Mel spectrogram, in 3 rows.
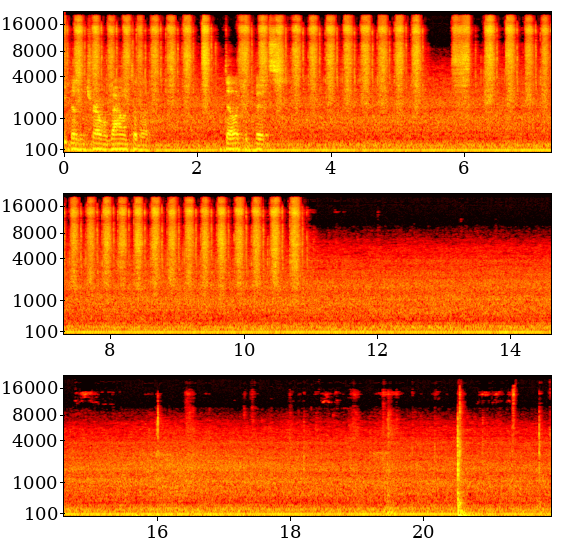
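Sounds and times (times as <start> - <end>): quick scratching: 0.0 - 5.4
gas torch hissing: 0.0 - 11.0.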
